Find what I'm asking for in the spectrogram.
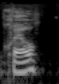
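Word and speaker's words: Kuill: So Quill.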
